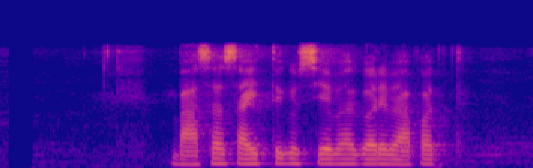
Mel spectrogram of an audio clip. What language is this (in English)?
Nepali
